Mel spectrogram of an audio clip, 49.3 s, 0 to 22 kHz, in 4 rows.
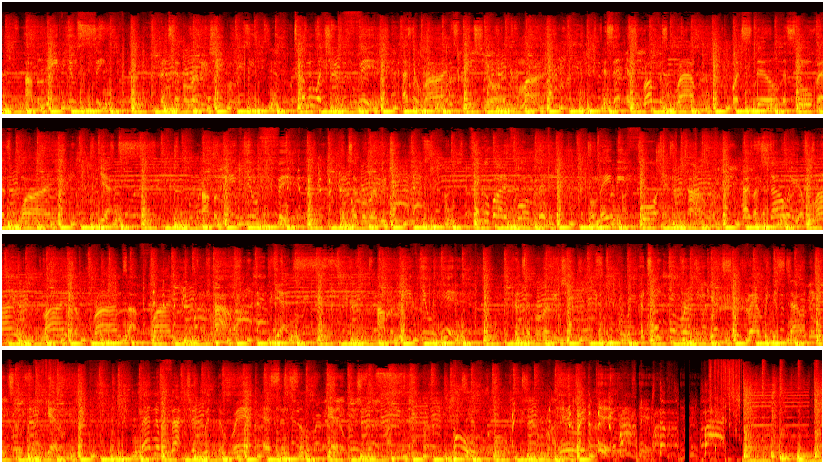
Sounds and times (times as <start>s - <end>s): Music: 0.0s - 49.2s
Speech: 0.2s - 38.0s, 39.0s - 47.8s.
